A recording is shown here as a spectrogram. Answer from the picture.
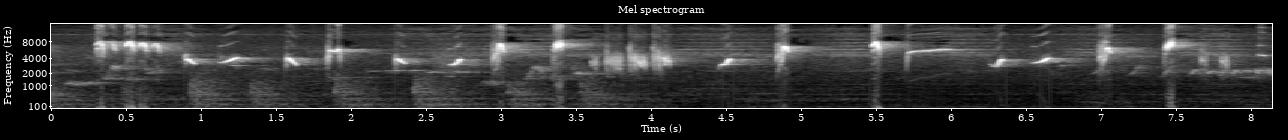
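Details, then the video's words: Energetic 'gacor' kolibri ninja (sunbird) song used as a master recording to train captive birds: sharp, very high chirps alternating with short downslurred whistles, repeated roughly twice a second in a lively, uneven rhythm. "MASTERAN BURUNG KOLIBRI NINJA GACOR COCOK BUAT PANCINGAN KOLIBRI NINJA MALAS BUNYI DAN BAHAN"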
